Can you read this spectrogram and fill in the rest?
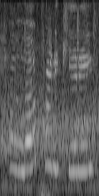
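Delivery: high sing-song pet voice; pet talk. Real, not acted. Owner greeting her pretty kitty in a high coo.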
